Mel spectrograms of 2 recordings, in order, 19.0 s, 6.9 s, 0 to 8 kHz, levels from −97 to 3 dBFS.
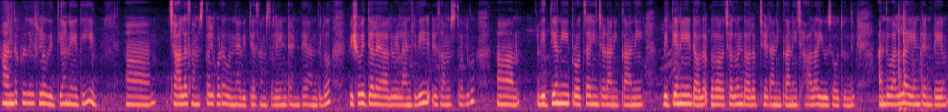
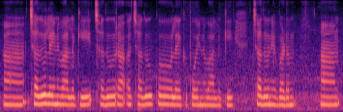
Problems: background sounds at intervals, background conversations at intervals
